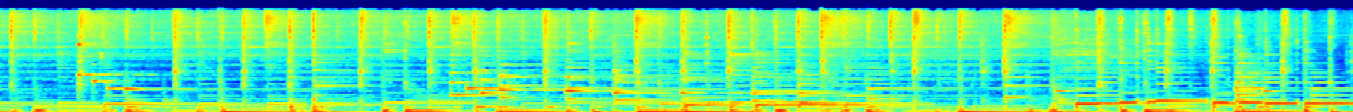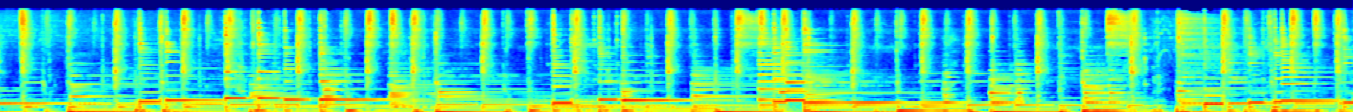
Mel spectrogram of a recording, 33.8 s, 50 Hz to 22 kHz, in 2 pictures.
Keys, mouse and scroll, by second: 0.9 middle click, 0.9 KP_1, 2.0 Tab, 3.7 z, 5.4-7.8 drag, 7.8-8.9 middle drag, 10.3-11.9 drag, 13.2-20.1 drag, 20.1 middle click, 20.8 click, 20.9 shift+2, 22.2-23.7 drag, 23.4-25.1 middle drag, 24.0 click, 24.2 click, 24.9-33.8 drag.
